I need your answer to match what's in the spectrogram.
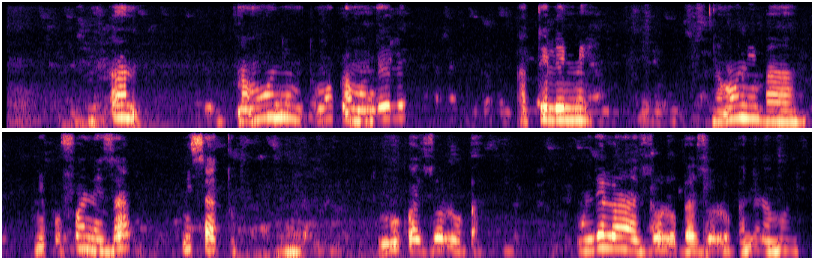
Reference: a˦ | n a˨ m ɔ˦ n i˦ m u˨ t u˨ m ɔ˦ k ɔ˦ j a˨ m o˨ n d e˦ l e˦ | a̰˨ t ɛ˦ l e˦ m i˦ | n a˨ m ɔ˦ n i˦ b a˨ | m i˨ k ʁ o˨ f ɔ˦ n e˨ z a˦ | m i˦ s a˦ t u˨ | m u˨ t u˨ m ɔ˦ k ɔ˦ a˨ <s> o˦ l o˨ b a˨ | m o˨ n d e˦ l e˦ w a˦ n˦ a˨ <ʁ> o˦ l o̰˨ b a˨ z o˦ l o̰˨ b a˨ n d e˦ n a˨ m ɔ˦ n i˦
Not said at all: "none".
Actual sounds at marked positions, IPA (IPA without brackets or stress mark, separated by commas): z, z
